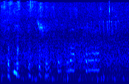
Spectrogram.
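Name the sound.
chickens clucking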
